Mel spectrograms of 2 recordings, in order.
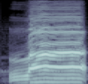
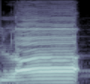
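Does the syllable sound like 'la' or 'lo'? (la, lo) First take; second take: la; lo. First: The vowel is open and unrounded, like a. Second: The vowel is rounded, like o. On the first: The speaker calls it right. "namun la" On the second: The speaker calls it wrong. "Bukan lo"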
